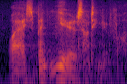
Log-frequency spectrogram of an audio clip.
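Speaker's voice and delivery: hushed, intense whisper; bitter whisper. Acted. Avenger to the son of his enemy, intense whisper. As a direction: breathe it out with years of grudge.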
